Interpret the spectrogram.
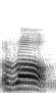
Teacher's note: را اس میں ظاہر راس اللسان زیادہ مضبوطی سے لگ رہی ہے، طرف اللسان کم لگ رہی ہے، کم مضبوطی سے لگ رہی ہے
